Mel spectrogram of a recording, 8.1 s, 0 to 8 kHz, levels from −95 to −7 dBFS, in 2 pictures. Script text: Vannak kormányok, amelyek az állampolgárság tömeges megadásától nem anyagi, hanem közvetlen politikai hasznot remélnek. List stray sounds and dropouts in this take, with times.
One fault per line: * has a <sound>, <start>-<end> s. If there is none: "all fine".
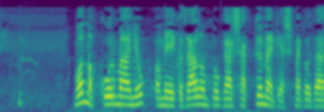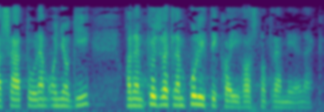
* has a throat clearing, 0.2-0.5 s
